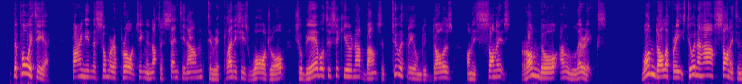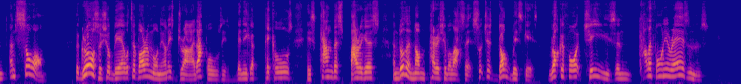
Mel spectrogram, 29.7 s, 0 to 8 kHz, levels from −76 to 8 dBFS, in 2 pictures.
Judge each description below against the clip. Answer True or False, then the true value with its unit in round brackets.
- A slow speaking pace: False (165 wpm)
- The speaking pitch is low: False (155 Hz)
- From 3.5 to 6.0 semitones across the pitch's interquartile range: True (5.2 semitones)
